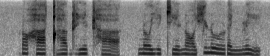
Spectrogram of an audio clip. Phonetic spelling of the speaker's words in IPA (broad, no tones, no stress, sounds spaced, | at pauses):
ɽ ɔ h a ɡ͡ǃ aː ɖʱ iː ʈ h aː | ɳ o j i cʰ i ɳ ɔ ç ɯ ɳ uː ɽ ɛ ɲ ɭ i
